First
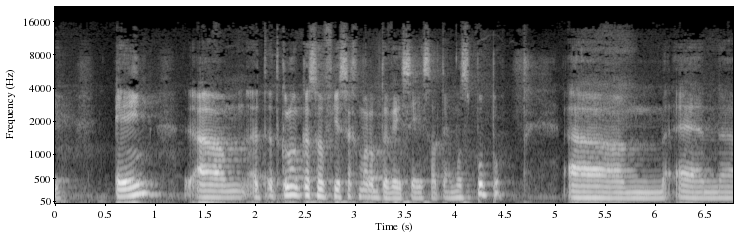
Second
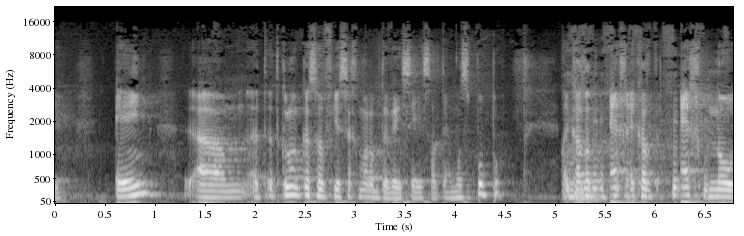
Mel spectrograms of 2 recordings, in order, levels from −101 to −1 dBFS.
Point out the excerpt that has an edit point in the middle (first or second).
second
